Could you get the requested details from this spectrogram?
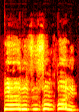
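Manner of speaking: high-pitched, helpless amusement; cracked up, voice way up high; laughing. Real, not acted. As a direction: squeeze the words out through laughter. Still cracking up.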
